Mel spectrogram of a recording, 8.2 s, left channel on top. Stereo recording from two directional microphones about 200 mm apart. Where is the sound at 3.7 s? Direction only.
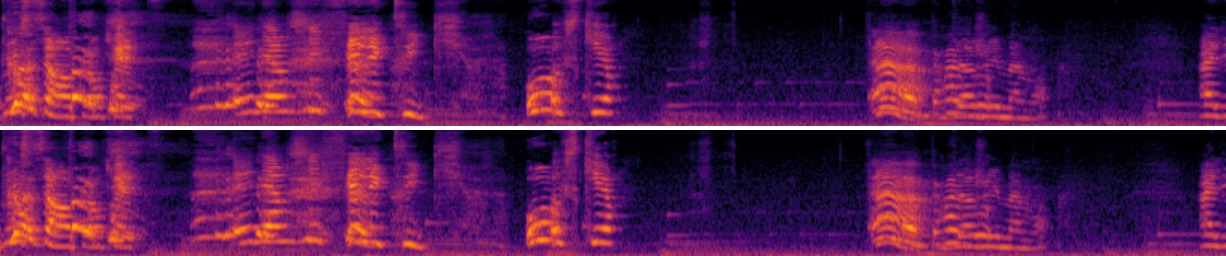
65° right (ahead or behind).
